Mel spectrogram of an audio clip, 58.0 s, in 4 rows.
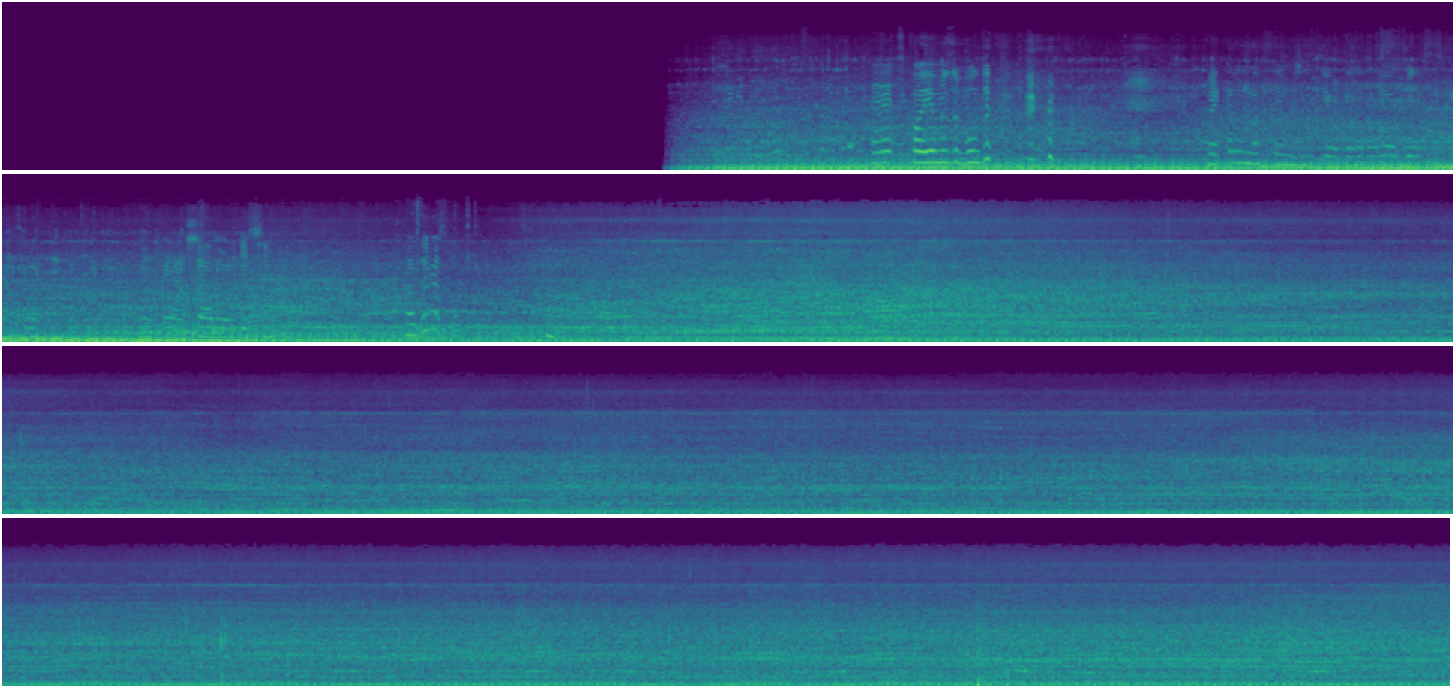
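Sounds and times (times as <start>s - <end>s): car engine running low hum: 6.6s - 58.0s.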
